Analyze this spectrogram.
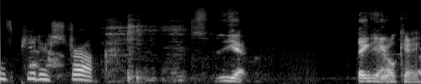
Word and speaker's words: Strzok: His name is Peter Strzok.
